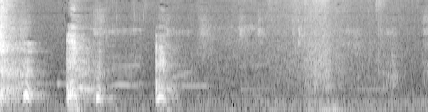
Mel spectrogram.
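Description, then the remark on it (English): A person who has been coughing up blood gives a quick burst of three or four harsh coughs in close succession, fairly loud, followed by quiet background with no talking. “I'm gonna wake up, it's gonna be all blood stains on me because I've been coughing up blood.”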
